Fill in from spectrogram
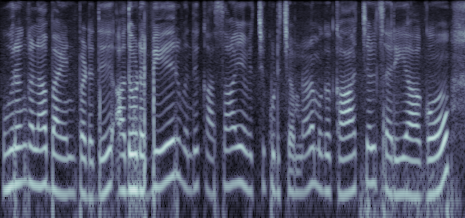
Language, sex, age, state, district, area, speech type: Tamil, female, 30-45, Tamil Nadu, Coimbatore, rural, spontaneous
